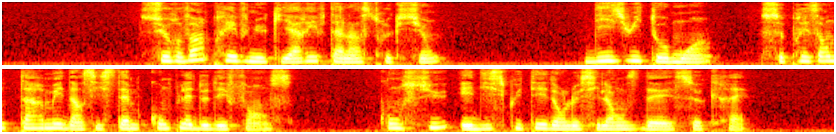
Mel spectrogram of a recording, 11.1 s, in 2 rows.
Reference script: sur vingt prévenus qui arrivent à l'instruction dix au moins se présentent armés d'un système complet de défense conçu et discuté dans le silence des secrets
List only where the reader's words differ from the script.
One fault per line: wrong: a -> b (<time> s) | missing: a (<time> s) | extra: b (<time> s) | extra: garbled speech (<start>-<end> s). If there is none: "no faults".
extra: huit (4.2 s)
